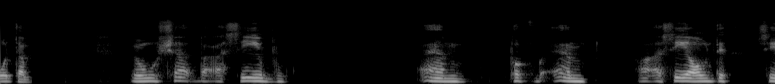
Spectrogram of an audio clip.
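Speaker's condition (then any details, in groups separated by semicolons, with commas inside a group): Cerebral palsy; unable to walk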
